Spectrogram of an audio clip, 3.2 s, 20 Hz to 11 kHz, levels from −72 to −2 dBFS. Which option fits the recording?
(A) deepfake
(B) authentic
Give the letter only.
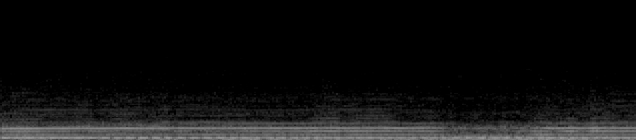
B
